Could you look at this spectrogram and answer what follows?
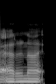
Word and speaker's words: Adonai: don't know how to say his name adonier Adonia Mitchell yes absolutely all right hold up they both they both performed really well um ad and I yeah Adonai Adonai Mitchell he performed really well both those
